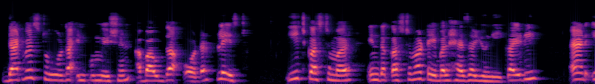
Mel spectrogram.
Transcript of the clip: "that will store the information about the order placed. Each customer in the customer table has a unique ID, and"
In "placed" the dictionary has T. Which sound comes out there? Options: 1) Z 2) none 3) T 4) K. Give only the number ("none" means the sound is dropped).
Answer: 3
